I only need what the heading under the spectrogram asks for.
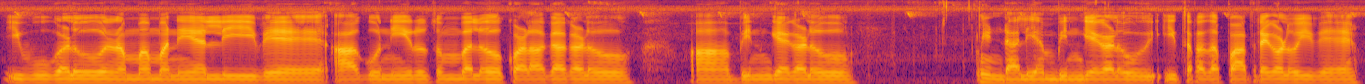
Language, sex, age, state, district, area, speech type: Kannada, male, 45-60, Karnataka, Chikkaballapur, rural, spontaneous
